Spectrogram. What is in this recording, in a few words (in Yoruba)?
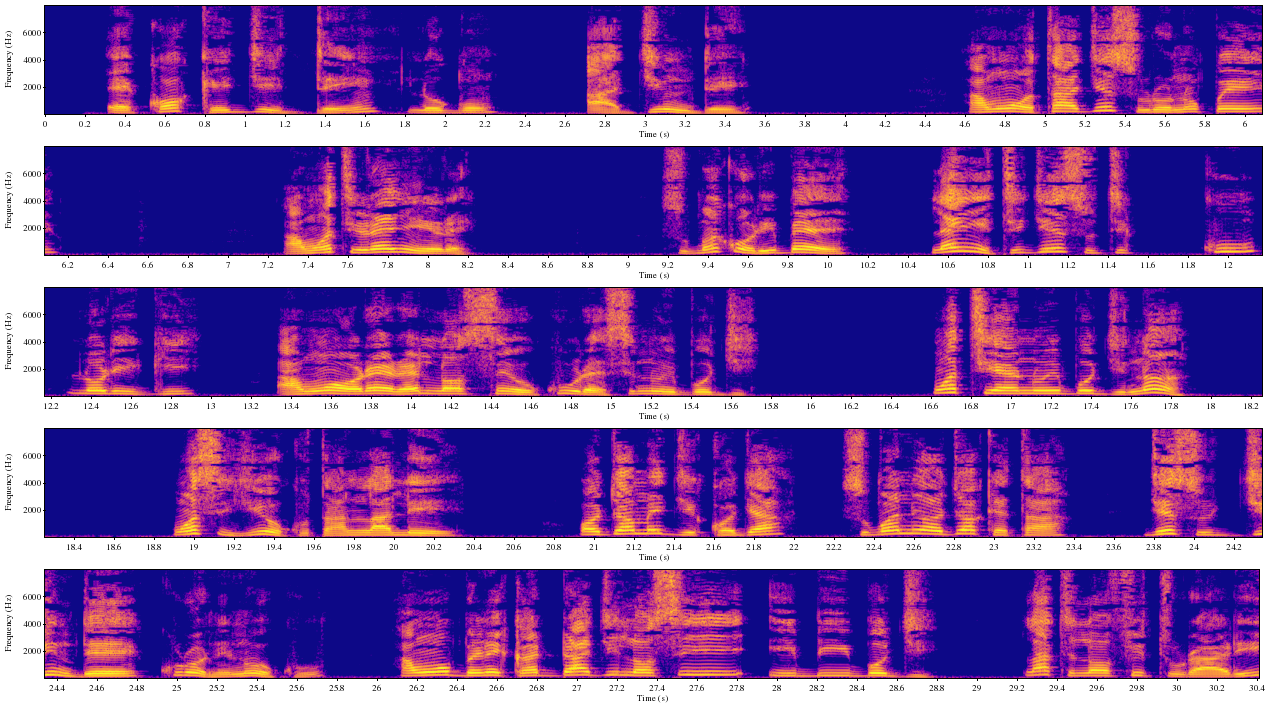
good news yoruba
